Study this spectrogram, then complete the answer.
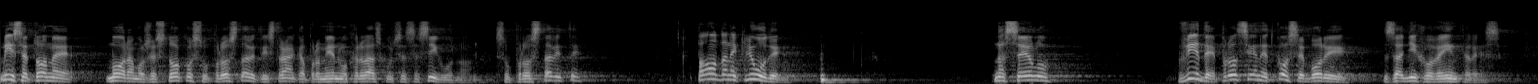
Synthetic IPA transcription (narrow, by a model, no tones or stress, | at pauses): miːse̞t̪o̞me | mo̞ːɾamo̞ʒest̪o̞ko̞supɾo̞st̪aʋit̪ist̪ɾaŋkapɾo̞mjeːnuoxr̩ʋaːt̪skut͡ɕe̞sesiɡṵːɾno̰supɾo̞st̪aʋit̪i | pao̞nd̪anekʎuːd̪i | naseːlu | ʋid̪epɾo̞t̪sʲje̞ne̞t̪ko̞se̞bo̞ɾizaɲixo̞ʋe̞int̪e̞ɾḛːse̥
